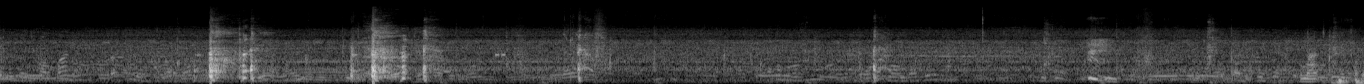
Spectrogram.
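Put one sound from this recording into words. Several men talk quietly nearby.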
